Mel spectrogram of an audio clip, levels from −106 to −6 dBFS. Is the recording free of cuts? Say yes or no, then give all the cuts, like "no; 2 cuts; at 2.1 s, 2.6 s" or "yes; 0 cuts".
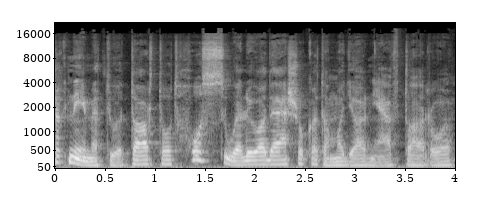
yes; 0 cuts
